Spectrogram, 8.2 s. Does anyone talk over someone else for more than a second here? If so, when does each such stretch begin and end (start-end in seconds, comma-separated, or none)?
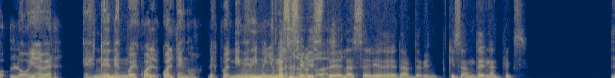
3.0-4.5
